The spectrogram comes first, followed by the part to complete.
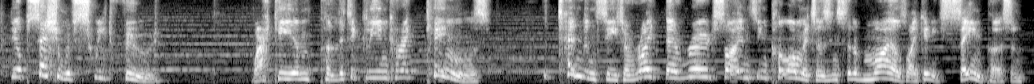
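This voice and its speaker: A performer playing an eccentric, gluttonous, unhinged detective in a comic radio play, grandiloquent, with a British accent. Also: mid-range voice. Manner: grandiloquent, theatrical.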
